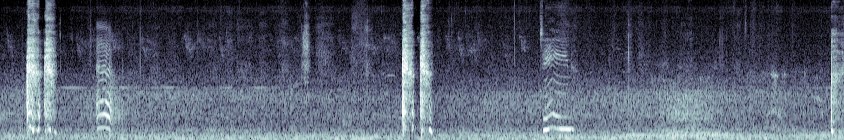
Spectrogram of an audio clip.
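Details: Four-month-old baby girl fake-coughing on cue, smiling and excited: two brief, deliberate paired cough bursts with small vocal coos between.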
